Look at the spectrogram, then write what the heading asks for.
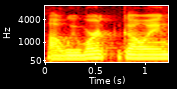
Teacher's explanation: so I might use that unreleased T if the next word starts with a consonant sound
